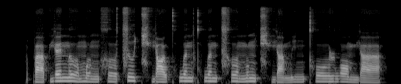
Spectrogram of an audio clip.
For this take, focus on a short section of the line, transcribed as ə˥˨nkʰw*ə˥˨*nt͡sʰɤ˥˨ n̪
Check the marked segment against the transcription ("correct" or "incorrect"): correct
